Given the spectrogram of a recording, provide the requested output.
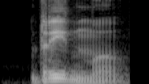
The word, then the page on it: ritmo: galega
